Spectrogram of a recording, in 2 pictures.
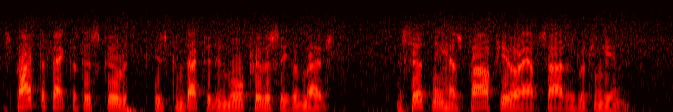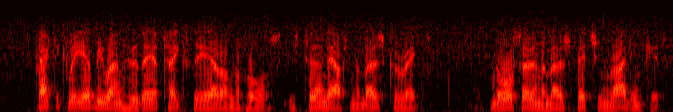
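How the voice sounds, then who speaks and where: Male, droll formal 1930s newsreel narrator, mid-pitched, on a muffled vintage soundtrack. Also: a little fast, darkish tone, a little hiss or hum. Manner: wry, droll, formal society commentary.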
